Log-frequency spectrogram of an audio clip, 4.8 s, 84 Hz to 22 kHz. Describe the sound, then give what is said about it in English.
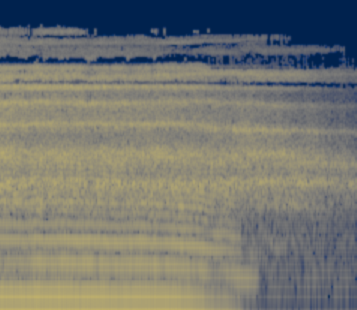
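A slow, breathy exhale through the mouth during a breathwork exercise, a long airy rush that tapers gradually over about five seconds, heard alone without talk. “Exhale through your mouth for 5.”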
